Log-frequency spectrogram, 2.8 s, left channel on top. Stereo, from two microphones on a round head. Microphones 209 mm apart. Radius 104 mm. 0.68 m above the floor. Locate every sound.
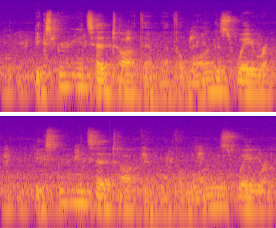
0.3 s a man speaking: 40° left (ahead or behind), 0.9 m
